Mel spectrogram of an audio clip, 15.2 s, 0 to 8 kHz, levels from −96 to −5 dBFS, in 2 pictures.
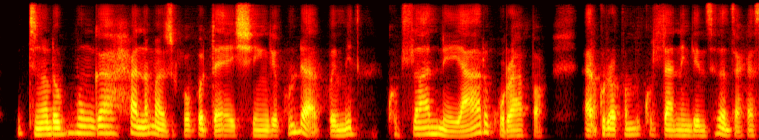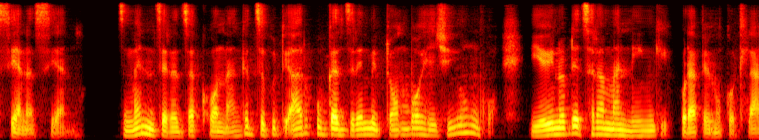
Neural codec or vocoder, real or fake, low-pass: codec, 16 kHz, 0.7 kbps, FocalCodec; fake; 7.2 kHz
